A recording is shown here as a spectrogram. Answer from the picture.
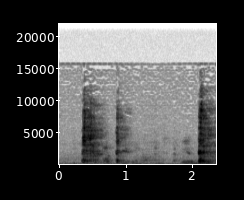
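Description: A person coughing twice, the two coughs about half a second apart.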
